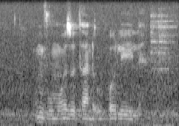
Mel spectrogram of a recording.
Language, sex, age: South Ndebele, male, 20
